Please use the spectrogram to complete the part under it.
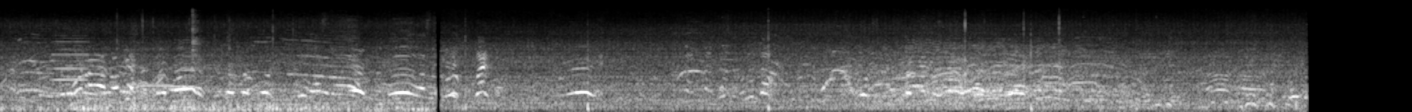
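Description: A crowd of spectators shouts and cheers from a distance outdoors.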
